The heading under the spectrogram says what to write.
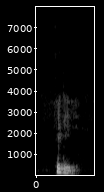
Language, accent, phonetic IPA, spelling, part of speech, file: English, Southern England, [ˈfɪɾi], fiddy, numeral / noun, LL-Q1860 (eng)-fiddy.wav
- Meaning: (numeral) Pronunciation spelling of fifty; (noun) Pronunciation spelling of fifty; especially a 50-caliber machine gun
